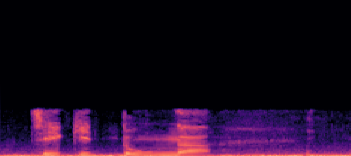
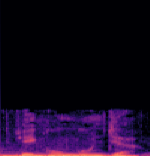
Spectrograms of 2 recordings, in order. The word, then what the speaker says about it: chikungunya: ¿Puedes indicarme cómo lo que se pronuncia correctamente el nombre de esta enfermedad? Chikungunya, chiquitunga. De todo ya escuché. Si me puedes ayudar, por favor. Chikungunya.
